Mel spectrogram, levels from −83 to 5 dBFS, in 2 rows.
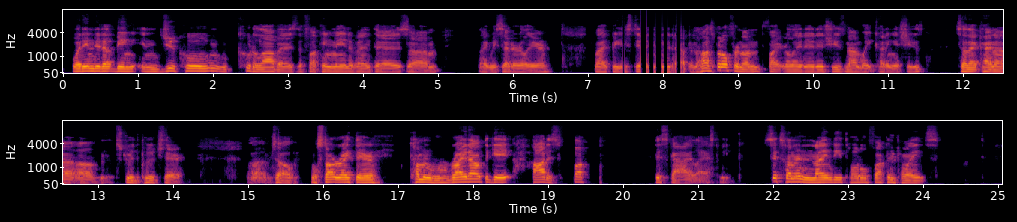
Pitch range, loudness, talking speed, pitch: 105-140 Hz, -23 LUFS, 160 wpm, 125 Hz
